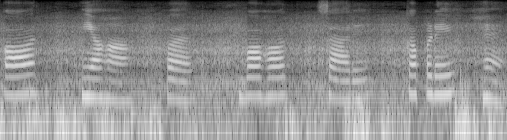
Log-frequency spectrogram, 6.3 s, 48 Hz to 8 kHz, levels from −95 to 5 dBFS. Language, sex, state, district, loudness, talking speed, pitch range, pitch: Hindi, female, Chandigarh, Chandigarh, -16 LUFS, 65 wpm, 220-250 Hz, 235 Hz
